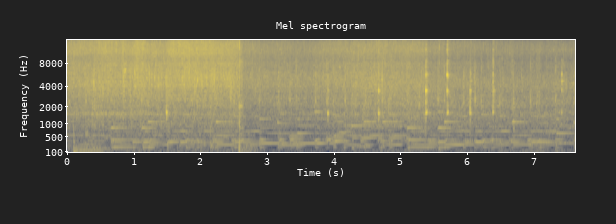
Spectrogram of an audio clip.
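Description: Hot oil in a wok sizzling as an orange kare-kare sauce mixture is poured into it from a bowl. There is a single knock about two and a half seconds in, and light pops of spattering oil in the second half.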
